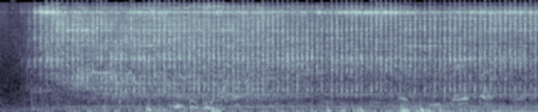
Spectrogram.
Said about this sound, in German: Das Zürcher kantonale Turnfest Zricken im Döstal. In anderthalb Wochen geht es los. Das Festgelände, das ist im Moment noch Baustelle.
